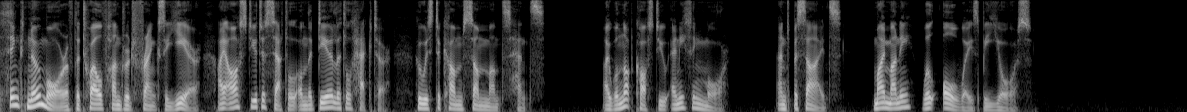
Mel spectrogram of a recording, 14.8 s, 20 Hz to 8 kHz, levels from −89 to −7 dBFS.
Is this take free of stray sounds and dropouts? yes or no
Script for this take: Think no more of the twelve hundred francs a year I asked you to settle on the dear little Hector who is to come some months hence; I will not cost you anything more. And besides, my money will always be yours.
yes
